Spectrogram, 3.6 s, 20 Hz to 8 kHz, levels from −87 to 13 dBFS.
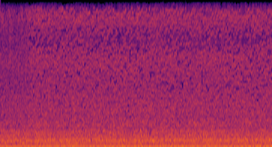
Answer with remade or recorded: recorded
